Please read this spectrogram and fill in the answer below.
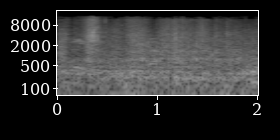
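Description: Plastic bubble wrap rustling and crinkling as it is handled and wheels are lifted out of it, a steady hiss with a few sharper crackles.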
